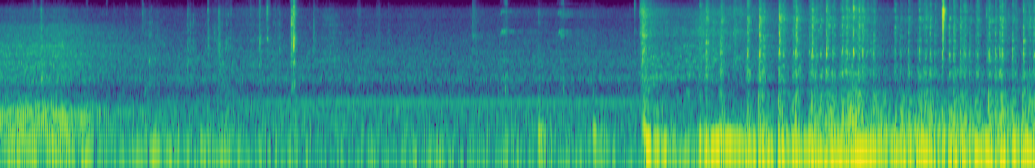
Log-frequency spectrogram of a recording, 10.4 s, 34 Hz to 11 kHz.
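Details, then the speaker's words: 1965 Chevrolet Corvette L79 327/350 V8, matching numbers, frame-off restoration with engine rebuilt 2018, side pipes, 77,000 miles: a deep, lumpy burble at fast cold idle, then a sharper crack and louder rumble as it catches. A normal cold start and warm-up. "The side pipes sound fantastic. Let it warm up a little bit."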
